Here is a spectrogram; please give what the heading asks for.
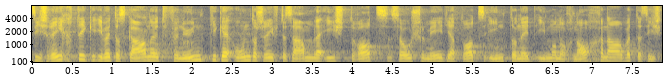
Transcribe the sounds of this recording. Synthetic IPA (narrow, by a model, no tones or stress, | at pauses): sɪʃʁɪχtɪɡiʋøt̚d̥asɡ̥aːʁnøtfɛnynftiɡəʔʊndəʁʃʁɪftəsamləʔɪʃtʁɔt͡sːoʊʃl̩meːdiatʁɔt͡sɪntənɛtʰːɪmːənɔχnɔχənaʁbət̚dɑsɪʃ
